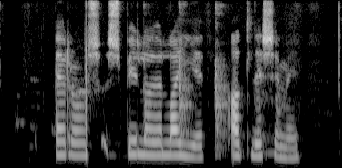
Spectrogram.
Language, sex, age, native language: Icelandic, female, 16, Icelandic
